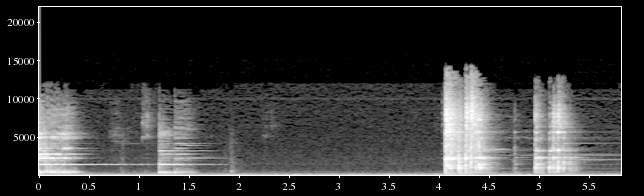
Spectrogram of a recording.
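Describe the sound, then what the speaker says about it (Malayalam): Metal vessels clatter in a kitchen as one falls, with a sharp burst of clanging followed by a second shorter clash close by. Faint, brief clinks come earlier against a quiet room. "എന്താ വീഴുന്നൊരു ശബ്ദം കേട്ട്? അത് പാത്രം എടുത്തപ്പം."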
